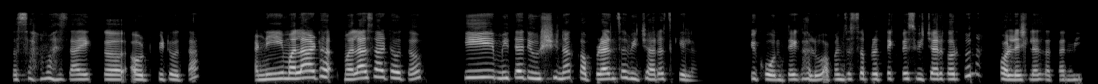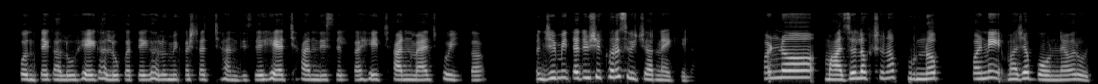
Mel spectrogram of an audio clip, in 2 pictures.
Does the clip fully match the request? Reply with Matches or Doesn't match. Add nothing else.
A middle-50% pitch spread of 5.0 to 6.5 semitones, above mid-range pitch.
Doesn't match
